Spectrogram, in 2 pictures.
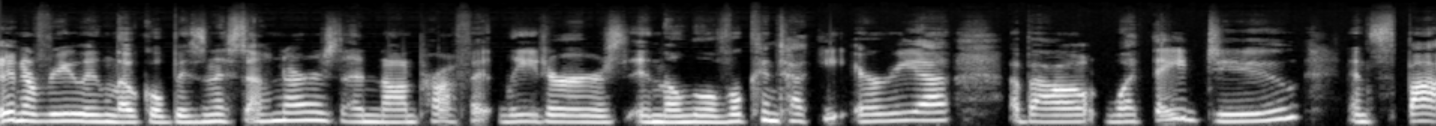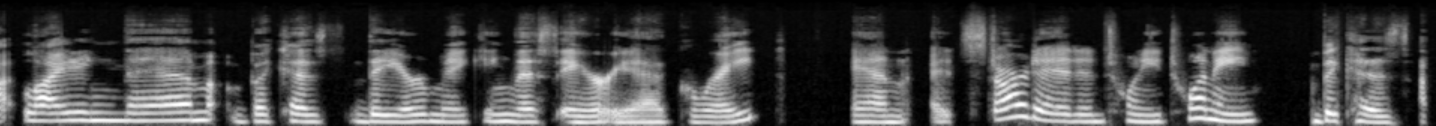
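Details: Adult woman speaking; normal speech.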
